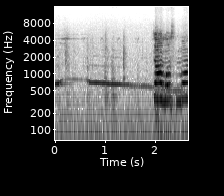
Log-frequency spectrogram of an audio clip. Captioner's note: insects chirping; wolves howling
